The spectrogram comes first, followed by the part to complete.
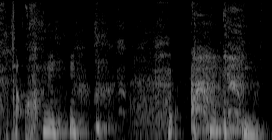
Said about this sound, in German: Hör auf zu husten, ey. Es tut mir in den Ohren weh.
